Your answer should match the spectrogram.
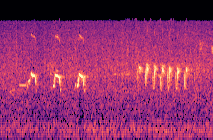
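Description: Birdsong played as a stage sound effect: three rising chirps about half a second apart, then a quick run of six or seven short notes, over a steady hiss.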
